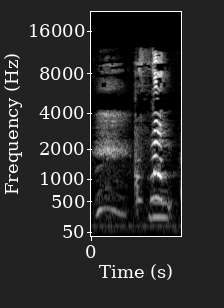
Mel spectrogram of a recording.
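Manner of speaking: put-on amused mother fussing over the kids; giggly high mommy voice. Mother laughing as toddler squeezes baby, high giggly coo. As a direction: laugh through it, pitched high and cooing.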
